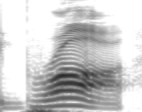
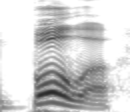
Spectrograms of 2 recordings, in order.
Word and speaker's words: Bra: you know worthy of Sayan royalty and Bulma pronounces that the child's name is going to be bra now this is actually super interesting so I've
